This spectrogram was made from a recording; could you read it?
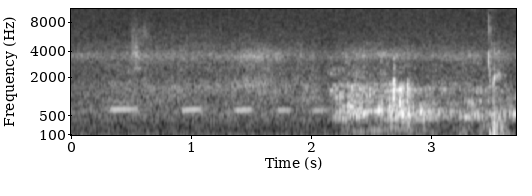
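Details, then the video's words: At an African waterhole on 22 November 2024, an emerald-spotted wood dove gives five soft, low hoots that come closer together, then a burst of other birdsong and a sharp click. "You can hear the emerald spotted wood doves there now."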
